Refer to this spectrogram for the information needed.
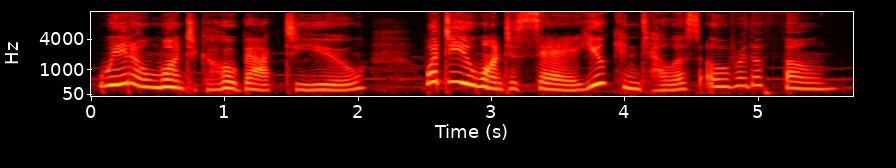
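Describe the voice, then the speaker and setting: A woman narrator voicing a brisk young woman in a story, cool and playfully teasing. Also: mid-range voice, sing-song, darkish tone, no echo, soft background music, voice pushed up, lightly acted. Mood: cold, curt.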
